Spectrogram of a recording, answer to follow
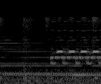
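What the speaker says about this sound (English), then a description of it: "my phone starts to ring" A phone in a video game starts ringing: a short repeating electronic ringtone pulses over a busy musical background, moderately loud and brief.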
